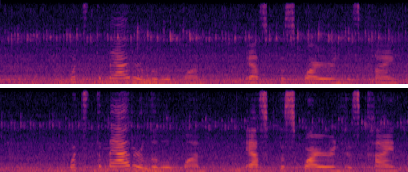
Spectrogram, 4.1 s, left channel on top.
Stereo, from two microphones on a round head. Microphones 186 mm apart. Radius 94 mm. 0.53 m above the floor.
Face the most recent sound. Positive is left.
turn(degrees=-55)  # may be behind; listen again after turning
